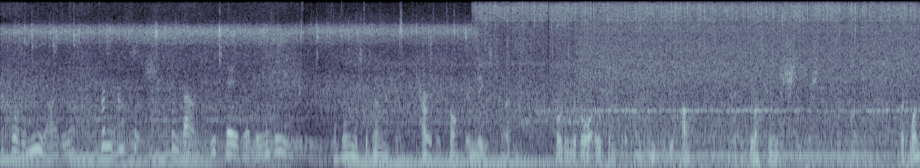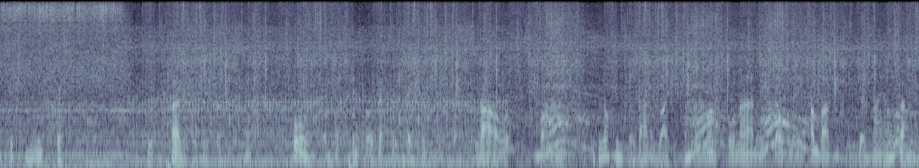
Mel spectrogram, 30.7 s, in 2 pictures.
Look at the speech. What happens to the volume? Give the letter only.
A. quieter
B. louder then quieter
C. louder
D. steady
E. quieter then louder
D.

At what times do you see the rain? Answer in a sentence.
You can hear the rain from 0.0 to 30.6 s.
